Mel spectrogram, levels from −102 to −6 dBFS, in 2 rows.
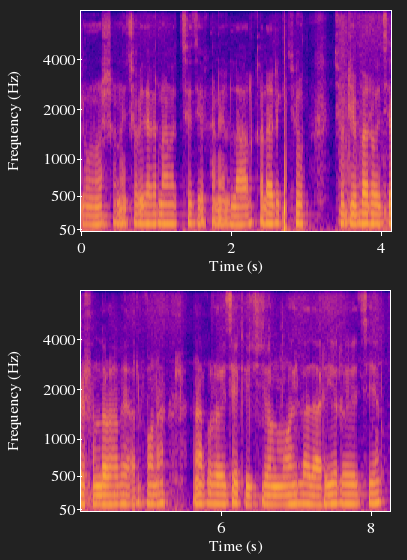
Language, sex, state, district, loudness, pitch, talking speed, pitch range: Bengali, male, West Bengal, Malda, -30 LUFS, 130 Hz, 140 wpm, 125-130 Hz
